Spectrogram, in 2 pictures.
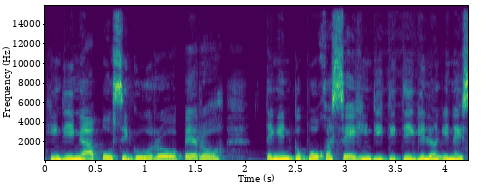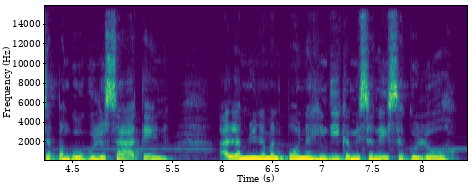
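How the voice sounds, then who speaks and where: A hurt young daughter played by a woman who speaks politely and softly, with sadness weighing on every line. Her voice sits a little high, with faint music behind. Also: a little fast, close to an everyday voice. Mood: sad. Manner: polite, soft-spoken, sad. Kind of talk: Tagalog audio drama acting.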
